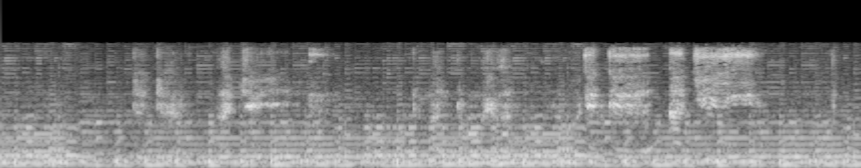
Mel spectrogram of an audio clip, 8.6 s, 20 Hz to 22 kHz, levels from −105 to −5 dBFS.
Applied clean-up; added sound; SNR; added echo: none; Acoustic guitar; -2 dB; none.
